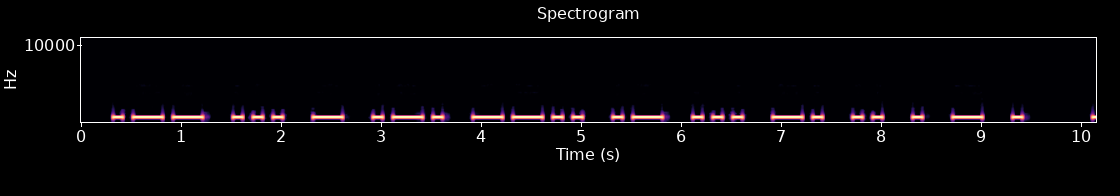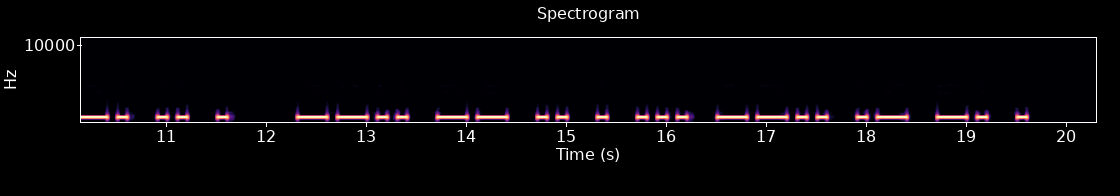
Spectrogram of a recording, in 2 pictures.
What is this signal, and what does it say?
Morse code, heard as a keyed tone, about 12 wpm, 700 Hz. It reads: WSTRZASNIETE NIE ZMIESZANE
